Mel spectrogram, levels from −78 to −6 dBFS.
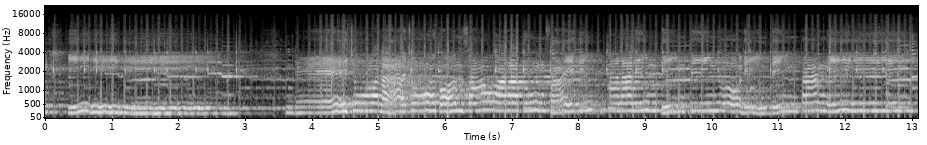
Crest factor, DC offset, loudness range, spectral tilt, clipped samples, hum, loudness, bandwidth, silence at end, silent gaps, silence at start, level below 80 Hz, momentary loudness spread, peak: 12 dB; under 0.1%; 4 LU; -4 dB/octave; under 0.1%; none; -17 LUFS; 16.5 kHz; 0 s; none; 0 s; -48 dBFS; 7 LU; -6 dBFS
